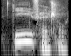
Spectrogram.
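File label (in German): "Fälschung", d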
